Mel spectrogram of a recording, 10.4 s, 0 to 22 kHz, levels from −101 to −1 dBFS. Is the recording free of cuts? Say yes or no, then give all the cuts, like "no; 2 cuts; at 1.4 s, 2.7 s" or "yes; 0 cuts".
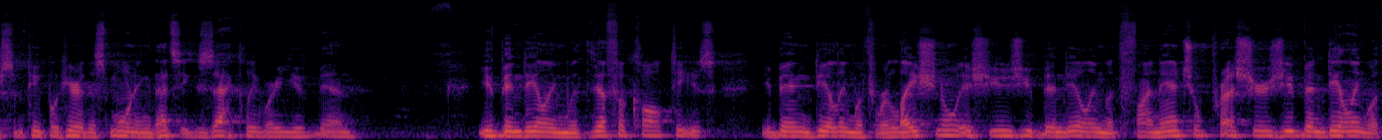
yes; 0 cuts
